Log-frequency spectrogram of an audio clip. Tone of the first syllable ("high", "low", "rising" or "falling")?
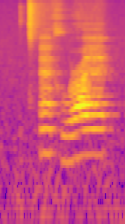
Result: falling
